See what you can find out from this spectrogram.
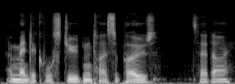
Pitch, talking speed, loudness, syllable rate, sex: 105 Hz, 180 wpm, -18 LUFS, 6.2 syllables/s, male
